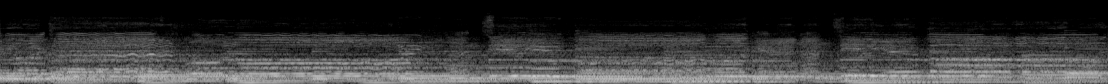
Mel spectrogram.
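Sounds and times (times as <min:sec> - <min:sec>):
mixed choir singing in harmony: 0:00.0 - 0:11.0.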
